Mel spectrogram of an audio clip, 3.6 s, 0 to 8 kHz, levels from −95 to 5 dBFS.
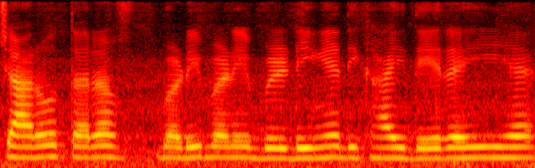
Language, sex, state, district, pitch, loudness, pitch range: Hindi, female, Uttar Pradesh, Ghazipur, 190 Hz, -30 LUFS, 185-195 Hz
